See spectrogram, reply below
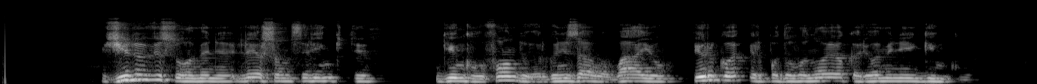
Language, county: Lithuanian, Vilnius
